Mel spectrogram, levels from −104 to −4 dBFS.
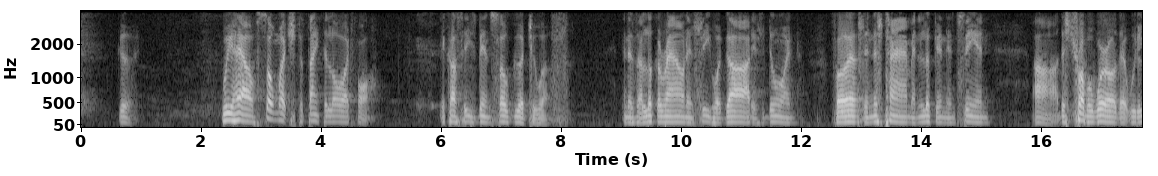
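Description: The audio passes through a telephone-grade call path with nothing above 4 kHz, consistent with G.711 A-law. At 12.88 to 12.95 s, one sound is briefly held, stretched about 54 ms with a slight buzz or dip: a short stall from a late packet that emptied the jitter buffer.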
